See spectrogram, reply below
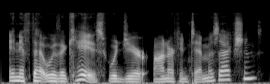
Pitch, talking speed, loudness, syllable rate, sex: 160 Hz, 265 wpm, -17 LUFS, 6.7 syllables/s, male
